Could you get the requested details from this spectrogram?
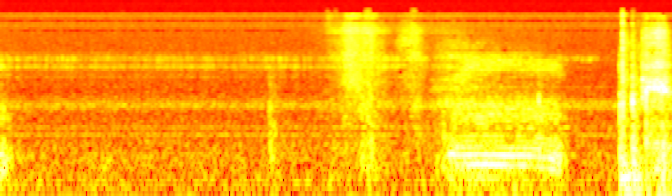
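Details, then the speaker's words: Snoring of an English bulldog, a breed described as prone to snoring, heard in the background. "désolé si vous entendez ronfler derrière c'est mon chien mon chien qui c'est un bog anglais ça tendance à ronfler"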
